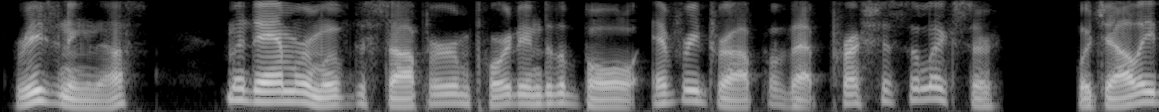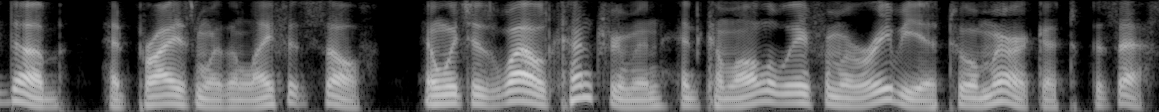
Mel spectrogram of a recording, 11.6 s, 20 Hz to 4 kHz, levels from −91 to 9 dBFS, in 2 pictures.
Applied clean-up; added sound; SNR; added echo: none; none; none; none.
